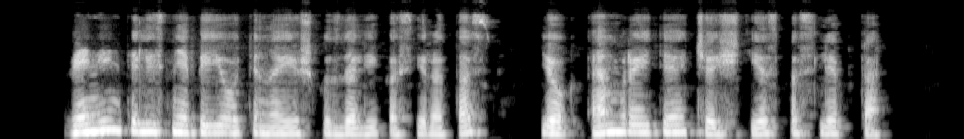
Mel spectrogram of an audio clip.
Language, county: Lithuanian, Utena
